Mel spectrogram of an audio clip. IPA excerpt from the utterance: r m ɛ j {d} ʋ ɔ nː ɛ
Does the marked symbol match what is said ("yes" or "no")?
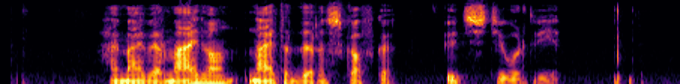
yes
